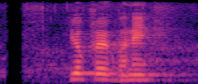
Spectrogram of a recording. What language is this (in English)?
Nepali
